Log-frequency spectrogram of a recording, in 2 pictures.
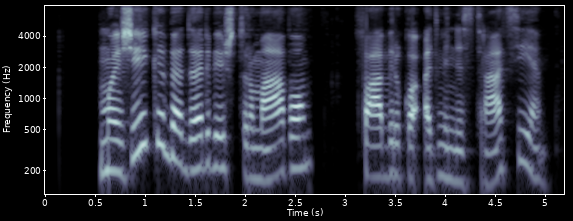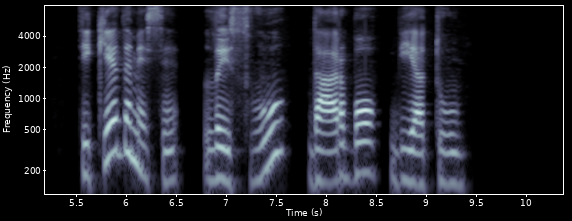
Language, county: Lithuanian, Tauragė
